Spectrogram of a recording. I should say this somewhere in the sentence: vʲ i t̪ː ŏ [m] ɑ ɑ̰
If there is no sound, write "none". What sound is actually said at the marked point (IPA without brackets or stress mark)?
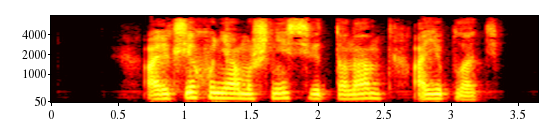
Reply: n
